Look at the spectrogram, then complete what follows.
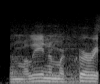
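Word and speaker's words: Melina Mercouri: Melina McCurry. So that's how you pronounce her name.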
